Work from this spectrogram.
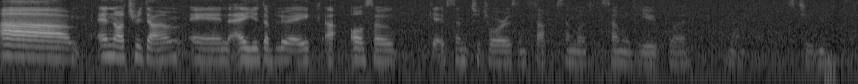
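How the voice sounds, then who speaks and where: Audible room echo carries a woman's very deep, low voice, bright and sharp in tone, as she speaks fairly slowly with ordinary pitch variation in a Brazilian accent. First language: Portuguese. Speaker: philosophy PhD researcher and tutor. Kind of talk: panel discussion. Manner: halting.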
